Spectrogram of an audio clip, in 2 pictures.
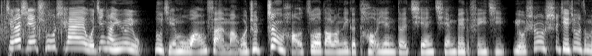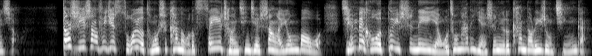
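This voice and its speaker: A woman's voice: a little high, lively intonation, fast, dry recording, studio quality. A young adult woman performing a stand-up comedy routine on stage, telling a punchy story full of quoted dialogue. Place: stage with live audience.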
